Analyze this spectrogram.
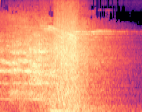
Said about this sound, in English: The TIE fighters are one of my favorite sounds in Star Wars.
